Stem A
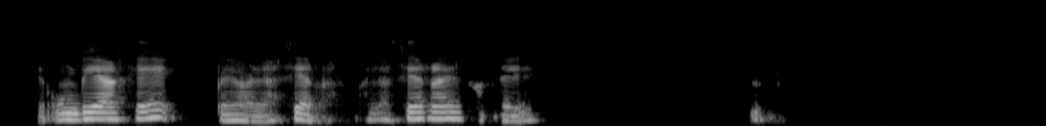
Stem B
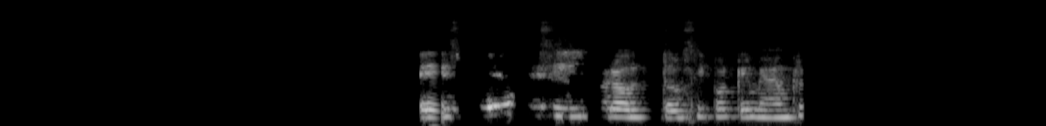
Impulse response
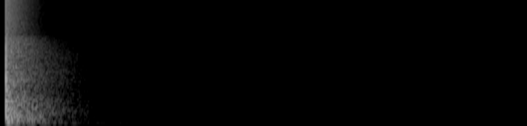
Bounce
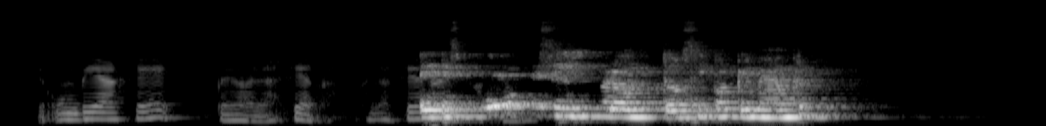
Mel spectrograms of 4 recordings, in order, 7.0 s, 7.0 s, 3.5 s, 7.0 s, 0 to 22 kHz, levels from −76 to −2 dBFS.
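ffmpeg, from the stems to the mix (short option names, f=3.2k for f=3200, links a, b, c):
-filter_complex "[0:a]volume=-15dB[a];[1:a]acrossover=split=2600[b][c];[c]acompressor=threshold=-51dB:ratio=4:attack=1:release=60[d];[b][d]amix=inputs=2:normalize=0,alimiter=limit=-23.5dB:level=0:latency=1,volume=0.5dB,asplit=2[e][f];[f]volume=-8dB[g];[2:a]atrim=start_sample=2205[h];[g][h]afir=irnorm=-1:irlink=0[i];[a][e][i]amix=inputs=3:normalize=0,bandreject=f=200:t=h:w=4,bandreject=f=400:t=h:w=4,bandreject=f=600:t=h:w=4"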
